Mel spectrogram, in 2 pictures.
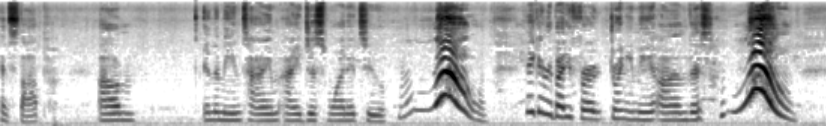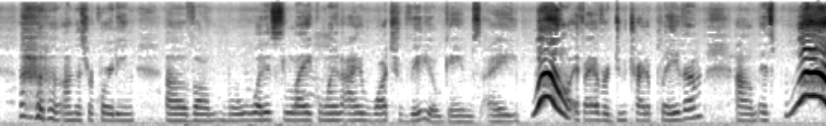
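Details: Vocal tics in an adult woman with Tourette syndrome, triggered by watching video games with flashing lights and noise.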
